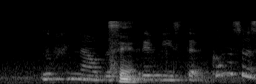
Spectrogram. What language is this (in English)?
Portuguese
